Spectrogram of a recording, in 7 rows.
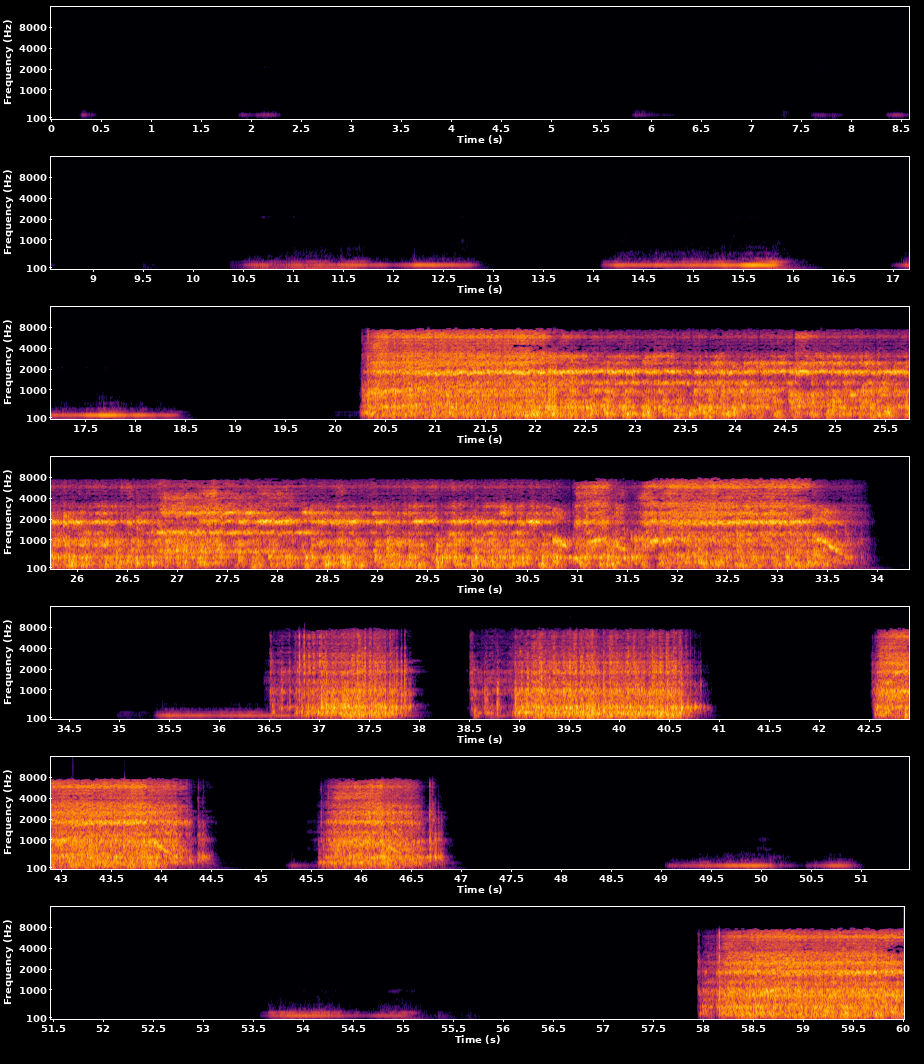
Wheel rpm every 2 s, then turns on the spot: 0, 0, 0, 0, 0, 0, 0, 0, 0, 0, 110, 160, 160, 160, 160, 120, 100, 0, 20, 10, 10, 80, 20, 10, 0, 0, 0, 0, 10, 120.
36-42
